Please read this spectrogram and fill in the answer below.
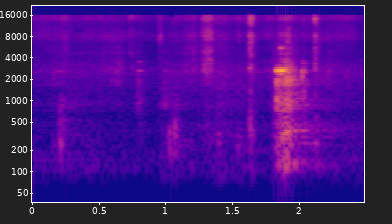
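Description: Fly ash bricks knocking against one another as they are handled and stacked for loading: a few light clacks, then one loud, ringing clack near the end.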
